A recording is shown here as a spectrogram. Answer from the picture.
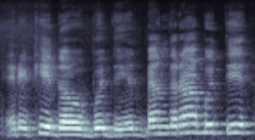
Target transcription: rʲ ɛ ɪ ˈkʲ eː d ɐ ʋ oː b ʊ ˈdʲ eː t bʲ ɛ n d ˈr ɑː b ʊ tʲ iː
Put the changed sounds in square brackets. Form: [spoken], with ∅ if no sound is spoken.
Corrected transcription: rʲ ɛ ɪ ˈkʲ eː d ɐ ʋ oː b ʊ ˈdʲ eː t bʲ ɛ n d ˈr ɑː b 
